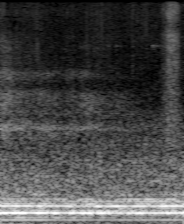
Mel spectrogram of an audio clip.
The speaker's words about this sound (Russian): Я сейчас сижу в парке, и тут едет лодка по реке моторная. Возможно, вы слышите.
